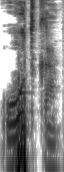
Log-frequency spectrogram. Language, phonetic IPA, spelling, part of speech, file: Polish, [ˈwutka], łódka, noun, Pl-łódka.ogg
